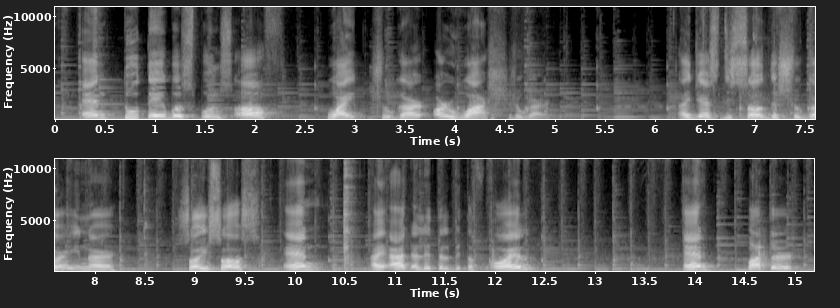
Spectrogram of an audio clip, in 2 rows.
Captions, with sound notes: and 2 tablespoons of -- white sugar or washed sugar. I just dissolve the sugar in our -- soy sauce, -- and -- [Clink] I add a bit of oil -- and butter --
